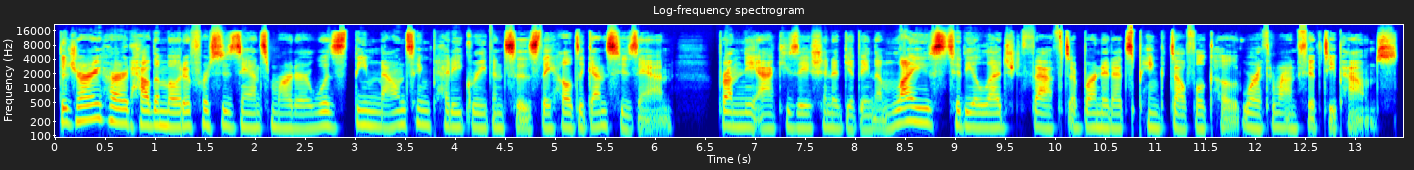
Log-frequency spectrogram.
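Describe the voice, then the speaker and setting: Woman host, low register, measured explanatory read of true-crime script, dry studio sound. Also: steady tone, dry recording. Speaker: podcast host.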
